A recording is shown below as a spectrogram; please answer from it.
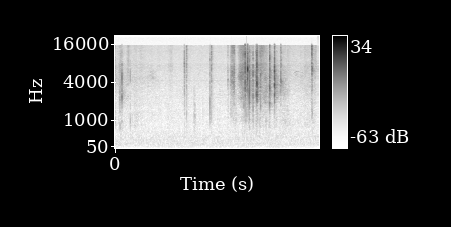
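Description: Pages of a paperback book being turned: a few light ticks, then a burst of crisp paper rustling past the middle.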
